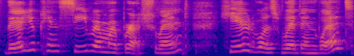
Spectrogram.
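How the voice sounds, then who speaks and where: Lively intonation marks this woman's delivery. She speaks with a German accent. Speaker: art teacher. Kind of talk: tutorial. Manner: relaxed, with fillers.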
